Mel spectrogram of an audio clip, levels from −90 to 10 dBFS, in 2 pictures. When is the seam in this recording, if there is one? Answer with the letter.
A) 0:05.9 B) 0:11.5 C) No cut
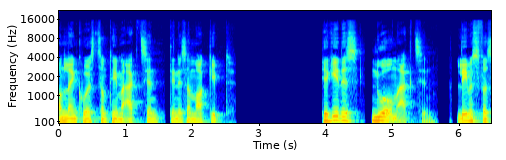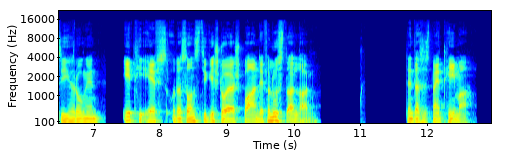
A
